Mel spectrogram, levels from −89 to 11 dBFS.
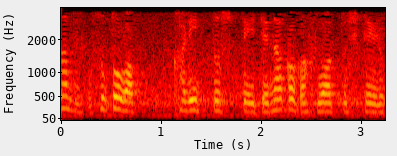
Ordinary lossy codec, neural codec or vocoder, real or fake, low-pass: Opus, 64 kbps; none; real; 3.6 kHz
